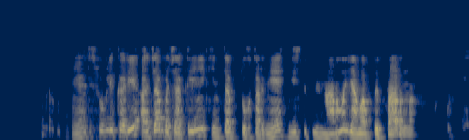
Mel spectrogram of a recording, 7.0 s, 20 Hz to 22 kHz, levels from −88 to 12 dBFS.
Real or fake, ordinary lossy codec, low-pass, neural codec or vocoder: fake; MP3, 32 kbps; 5.4 kHz; codec, 16 kHz, 16 kbps, FreqCodec, larger model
